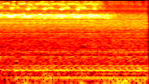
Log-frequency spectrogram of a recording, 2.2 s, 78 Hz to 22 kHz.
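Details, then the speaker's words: 2002-06 Nissan Altima 2.5L at idle, worn belt: steady, piercing high squeal over a calm idle that stopped when water was put on the belt, confirming serpentine belt squeal rather than bad pulleys. "Now to check it, to make sure it's the belt, get some water, and just put it on the belt."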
